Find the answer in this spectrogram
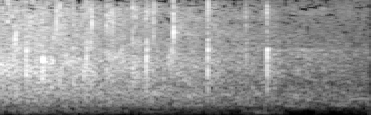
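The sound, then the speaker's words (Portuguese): Applause from a church audience during a service: dense, steady clapping with a few sharper claps standing out, fairly quiet throughout and with no voices over it. “Pode aplaudir, o povo está animado hoje.”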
